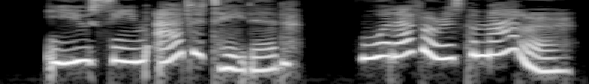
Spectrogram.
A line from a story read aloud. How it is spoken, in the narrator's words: Her voice rose in a lilting sing-song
